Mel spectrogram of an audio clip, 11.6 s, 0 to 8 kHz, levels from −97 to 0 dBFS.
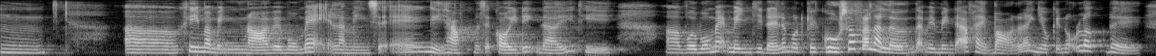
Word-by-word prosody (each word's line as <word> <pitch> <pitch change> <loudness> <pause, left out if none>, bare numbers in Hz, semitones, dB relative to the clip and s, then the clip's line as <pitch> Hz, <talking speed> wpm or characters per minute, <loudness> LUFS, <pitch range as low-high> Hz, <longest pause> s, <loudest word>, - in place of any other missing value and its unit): Ừm, 185 -3 -8 0.8
ờ, 180 -1 -1
khi 240 +7 +3
mà 225 -2 +3
mình 180 -2 -4
nói 160 -1 +5
về 175 +1 +1
bố 170 0 -4
mẹ 225 0 +1
là 175 -1 -1
mình 165 -1 -8
sẽ 280 - +3
nghỉ 210 -9 -1
học, 170 -1 +2
mình 180 - -8
sẽ - - -1
có 180 -2 +3
ý 170 0 +2
định 240 +5 -3
đấy, 170 +8 -2
thì, 95 -4 -8 0.5
ờ, 190 -1 -2
với 185 0 0
bố 195 +2 -1
mẹ 255 +3 +1
mình 205 -3 +1
thì 205 - -4
đấy 175 -2 +3
là - - -1
một 230 -1 -5
cái 225 0 -1
cú 225 0 +3
sốc 385 +11 +7
rất - - +6
là 325 - +6
lớn, 180 -4 0
tại - - -2
vì 210 - -3
mình 195 -1 -6
đã - - +1
phải - - -3
bỏ - - -3
rất - - -6
là - - -2
nhiều 215 -7 -5
cái 190 - -8
nỗ 205 - -8
lực 275 0 +1
để 155 -8 -5
185 Hz, 255 wpm, -21 LUFS, 175-225 Hz, 0.8 s, sốc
